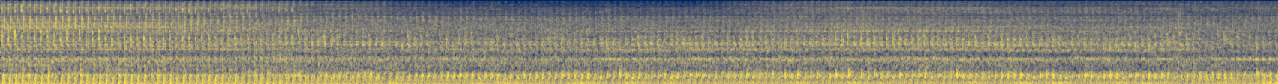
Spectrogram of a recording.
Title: Стук клапанов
